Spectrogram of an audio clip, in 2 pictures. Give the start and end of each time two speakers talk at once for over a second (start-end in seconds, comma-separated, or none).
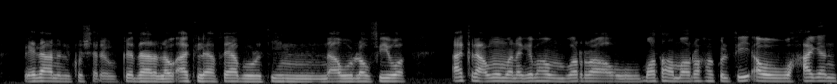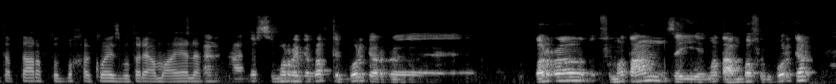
none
